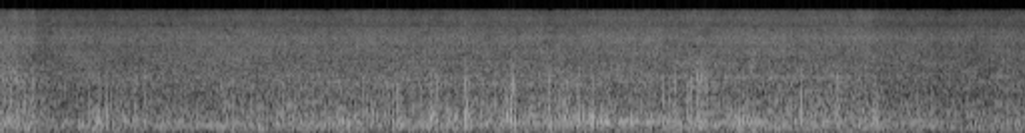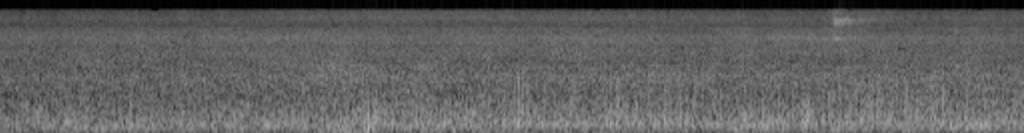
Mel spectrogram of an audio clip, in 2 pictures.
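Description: Passenger coaches of a long-distance train rolling past along the platform: a steady rumble and clatter of wheels on the rails.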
